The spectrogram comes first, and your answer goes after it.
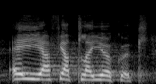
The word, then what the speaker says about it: Eyjafjallajökull: By the way, the pronunciation is Eyjafjallajökull.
